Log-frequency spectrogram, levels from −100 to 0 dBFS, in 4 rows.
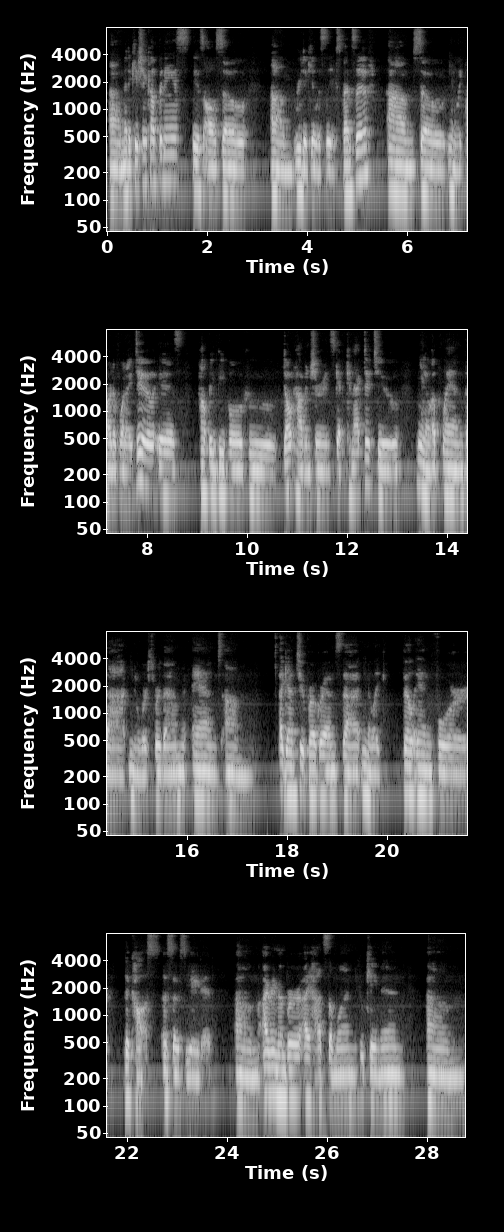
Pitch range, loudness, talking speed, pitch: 110-120 Hz, -22 LUFS, 130 wpm, 115 Hz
